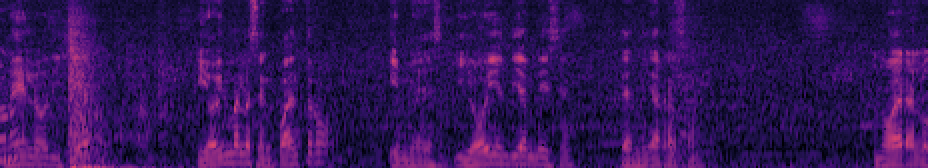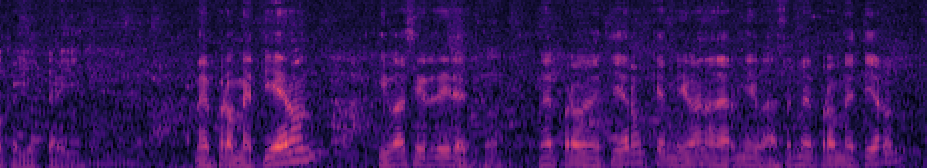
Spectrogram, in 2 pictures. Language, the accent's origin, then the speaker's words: Spanish; La Paz, Baja California Sur, Mexico; Amo mi tierra, tengo ese sentido de pertenencia, de, de paseño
